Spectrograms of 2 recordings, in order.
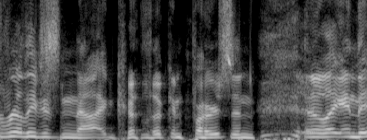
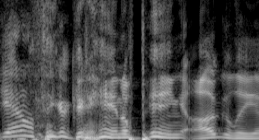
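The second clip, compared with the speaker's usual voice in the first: normal talking voice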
